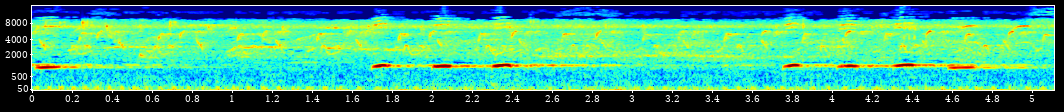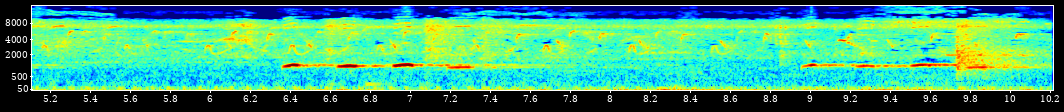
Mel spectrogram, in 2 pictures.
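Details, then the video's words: Loud four-note whistled call of an Indian cuckoo (Cuculus micropterus), repeated in evenly spaced phrases about every two seconds. A steady high hiss and faint rustling sit behind it. "KETEKEE BIRD কেতেকী চৰাইৰ মাত Indian Cuckoo"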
